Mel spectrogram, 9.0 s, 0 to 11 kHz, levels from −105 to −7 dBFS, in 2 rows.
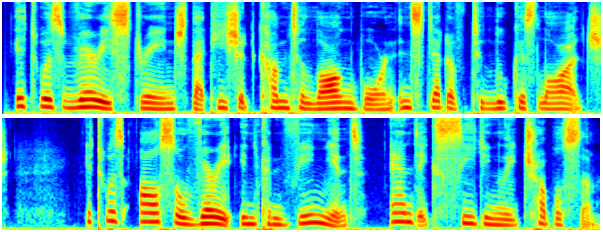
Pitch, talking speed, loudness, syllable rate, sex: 190 Hz, 155 wpm, -20 LUFS, 5.0 syllables/s, female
